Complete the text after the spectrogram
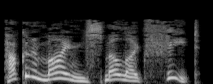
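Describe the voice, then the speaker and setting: Fantasy audiobook role: gruff, short-fused male warrior, urgent, husky delivery, performed by a woman. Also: on the high side, very animated, unhurried, a bit bright, dry recording, voice pushed up, exaggerated voice. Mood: indignant. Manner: urgent, indignant.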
